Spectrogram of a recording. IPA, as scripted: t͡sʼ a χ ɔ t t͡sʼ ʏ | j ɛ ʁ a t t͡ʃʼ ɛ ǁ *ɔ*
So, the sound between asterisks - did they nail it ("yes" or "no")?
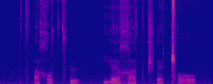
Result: yes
